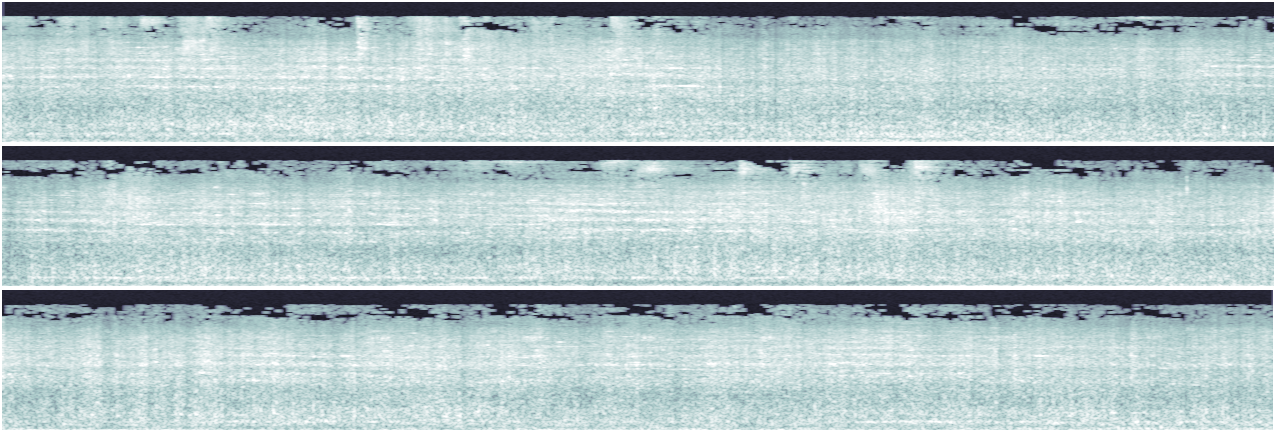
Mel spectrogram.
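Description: Double-stack intermodal freight cars rolling past close by: a steady rumble of wheels on rail, with occasional clicks as the wheels pass over rail joints.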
